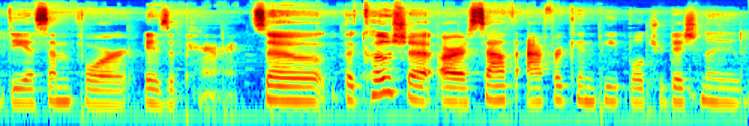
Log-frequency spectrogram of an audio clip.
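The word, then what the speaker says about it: Xhosa: So, Amma Fufuana and Ukuasa are two cultures specific descriptive terms used by Kosha, but it's spelled with an XH, but I looked it up online. It said Kosha.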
